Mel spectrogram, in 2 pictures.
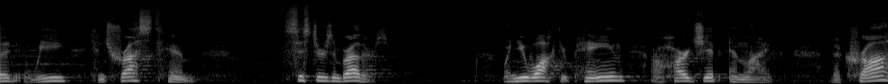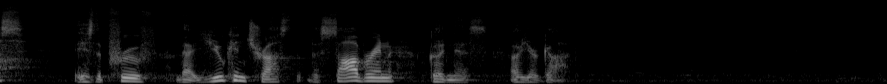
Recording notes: Preached at Bethel Church, Cedar Lake Campus.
